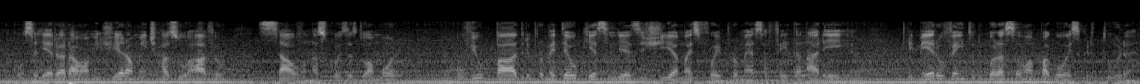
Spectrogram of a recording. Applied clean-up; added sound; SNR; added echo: none; Accelerating, revving, vroom; 0 dB; none.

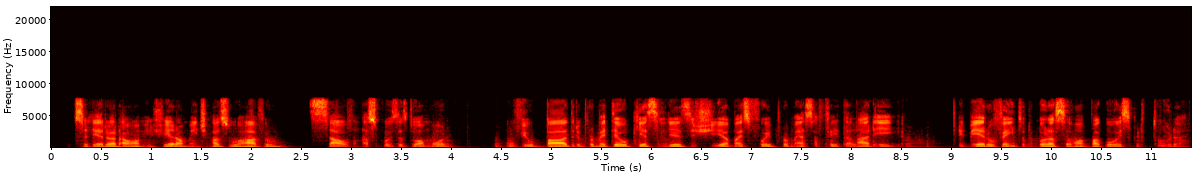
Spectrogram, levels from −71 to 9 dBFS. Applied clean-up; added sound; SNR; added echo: neural mask model RNNoise.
